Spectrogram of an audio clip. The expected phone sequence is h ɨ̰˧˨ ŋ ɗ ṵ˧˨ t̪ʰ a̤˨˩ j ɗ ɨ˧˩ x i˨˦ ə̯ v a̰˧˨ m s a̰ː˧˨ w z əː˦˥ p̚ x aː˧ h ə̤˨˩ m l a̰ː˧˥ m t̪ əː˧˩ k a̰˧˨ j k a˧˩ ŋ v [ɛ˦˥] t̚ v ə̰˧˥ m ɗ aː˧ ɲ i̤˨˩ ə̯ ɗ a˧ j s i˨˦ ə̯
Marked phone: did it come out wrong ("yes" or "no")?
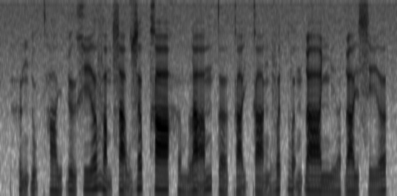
yes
